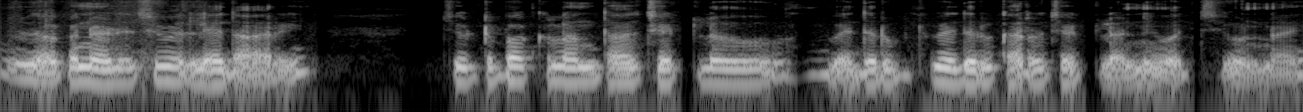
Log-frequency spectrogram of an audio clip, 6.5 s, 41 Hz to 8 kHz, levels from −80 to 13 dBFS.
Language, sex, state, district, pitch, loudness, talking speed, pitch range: Telugu, male, Andhra Pradesh, Krishna, 170 Hz, -16 LUFS, 140 wpm, 160-180 Hz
